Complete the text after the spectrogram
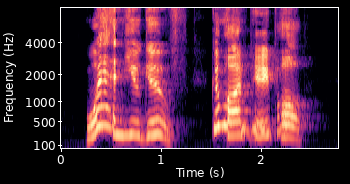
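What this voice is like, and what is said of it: Seinfeld impression. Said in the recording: “my Seinfeld impression”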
